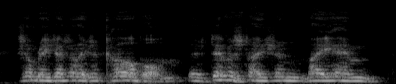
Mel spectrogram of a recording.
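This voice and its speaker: This man with a British accent has a high pitch and a dark, mellow tone. His intonation is monotone and flat. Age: 90s. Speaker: war veteran. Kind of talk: testimony. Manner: halting.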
